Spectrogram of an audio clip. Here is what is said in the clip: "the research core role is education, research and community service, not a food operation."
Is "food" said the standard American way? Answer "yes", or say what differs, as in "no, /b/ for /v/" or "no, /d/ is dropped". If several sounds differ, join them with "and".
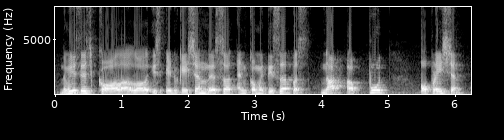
no, /p/ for /f/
